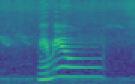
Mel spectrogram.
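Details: Black cat giving a single loud meow, starting with a sharp upward sweep and then holding a steady, clear tone for just under a second before stopping abruptly, with faint background hum.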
